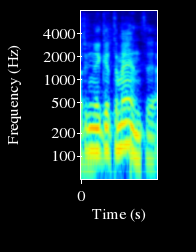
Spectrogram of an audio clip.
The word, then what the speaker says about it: Rinnegatamante: As for the pronunciation, it pronounced roughly into the Rinnegatamante, I guess.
